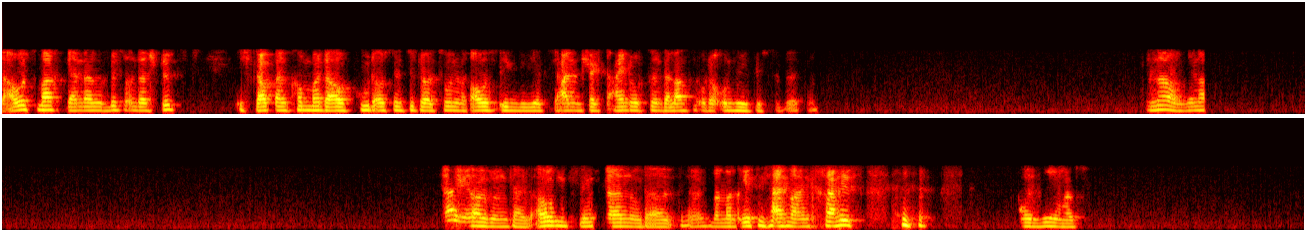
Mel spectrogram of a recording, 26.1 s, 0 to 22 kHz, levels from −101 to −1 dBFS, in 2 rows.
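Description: From start to end the speech carries G.729 codec damage, plainly audible. The bandwidth stops at 4 kHz, and the voice is rebuilt from a vocal tract filter and sparse pulses, giving a rough, slightly synthetic texture that fits an 8 kbit/s G.729A encode.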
